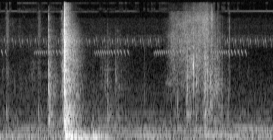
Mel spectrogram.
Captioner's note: door closes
